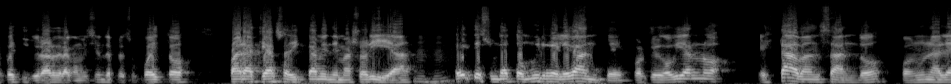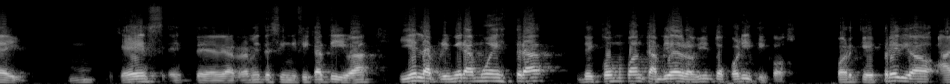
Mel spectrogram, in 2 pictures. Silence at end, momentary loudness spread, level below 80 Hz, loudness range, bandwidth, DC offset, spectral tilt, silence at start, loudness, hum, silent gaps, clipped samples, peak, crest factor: 0 s; 12 LU; -58 dBFS; 4 LU; 16.5 kHz; under 0.1%; -5.5 dB/octave; 0.05 s; -22 LUFS; none; none; under 0.1%; -12 dBFS; 12 dB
